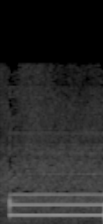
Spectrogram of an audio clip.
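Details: A single steady electronic tone from a training AED during a simulated CPR and AED demonstration on a victim with no pulse and no breathing; AED beep.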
